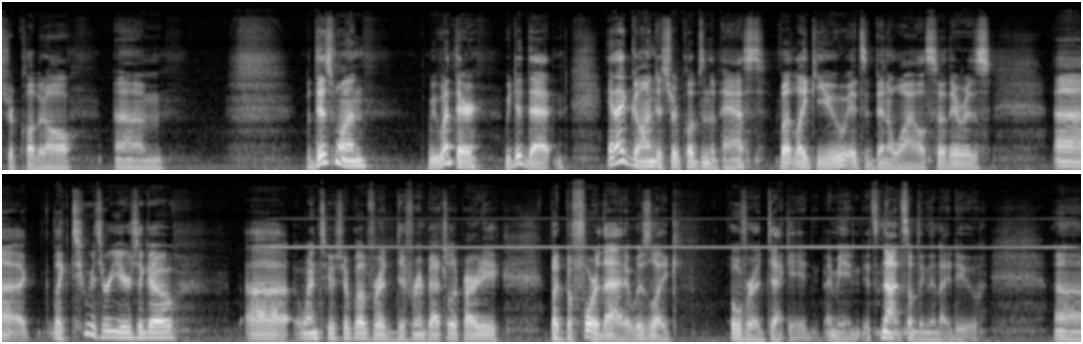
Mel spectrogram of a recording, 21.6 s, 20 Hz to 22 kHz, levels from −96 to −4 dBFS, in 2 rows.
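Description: From 13.33 s until the end of the clip, a thin, steady feedback whistle at 3.7 kHz sits behind the speech, roughly 20 dB below it and swelling and fading slowly in level. The likely cause is a loudspeaker-to-microphone loop held just at the edge of feedback, sustaining one frequency. Unlike a runaway howl, it never builds up, and its slow swelling and fading sets it apart from a fixed electrical interference tone.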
